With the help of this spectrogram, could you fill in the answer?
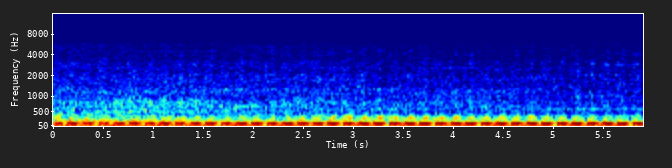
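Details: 1958 Dodge Coronet Lancer barn find, idling after warm-up following plug gapping: low, lumpy idle with a regular pulse about twice a second; one cylinder not firing, timing-light check shows nothing on number two, same after swapping plug wires.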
